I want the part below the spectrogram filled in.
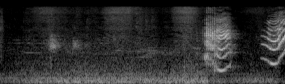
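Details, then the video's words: Ringneck parrot, after a soft faint note, gives two sharp arched screeches near the end, each rising then falling steeply, over low indoor hum. "Ringneck Parrot Natural Sounds || Parrot Voice Original"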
